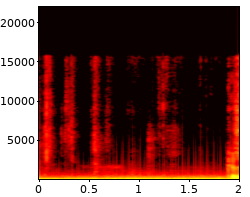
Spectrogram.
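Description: Trading cards being handled: a few faint slides and clicks of the cards over a steady low hum.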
